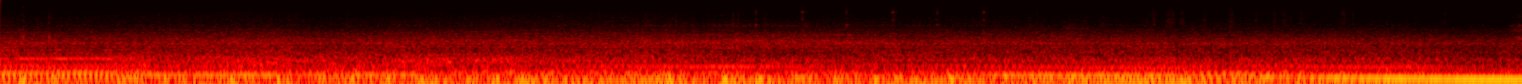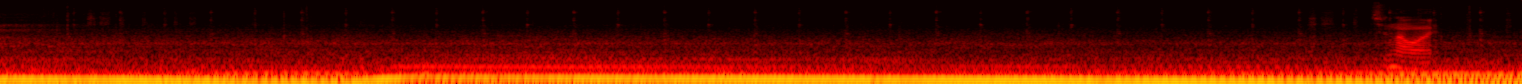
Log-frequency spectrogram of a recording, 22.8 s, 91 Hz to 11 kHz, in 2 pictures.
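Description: A Dodge Charger R/T with a 5.7L V8 rumbles steadily at close range, its engine note stepping up in pitch partway through as it downshifts, with a person talking over it.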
